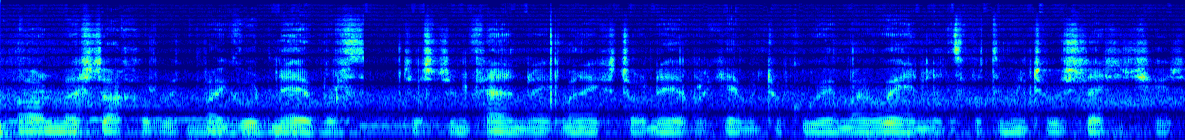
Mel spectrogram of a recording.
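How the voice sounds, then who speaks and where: Amid noticeable background noise, a man with a western Irish accent talks at a fairly quick pace. His pitch is very deep and low, and his intonation fairly even. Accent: Irish, west of Ireland. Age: 70s. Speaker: farmer. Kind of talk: documentary interview.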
